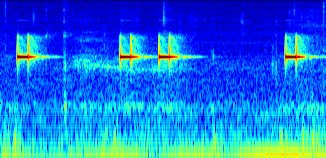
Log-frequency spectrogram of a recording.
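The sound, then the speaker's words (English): Four short keypad beeps sound as a phone number is entered on an iPhone. The tones are clear and unevenly spaced over a quiet background. “So if I ring my iPhone stroke watch again, so I'm putting my number again,”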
